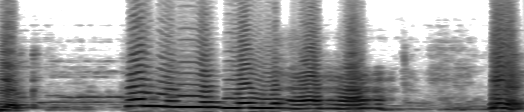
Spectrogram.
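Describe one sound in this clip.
A young boy sings loudly in a wavering, high voice close to a microphone.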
